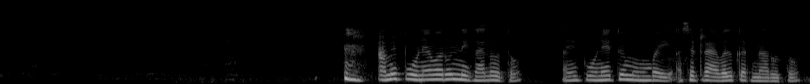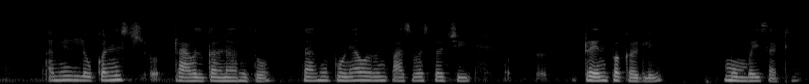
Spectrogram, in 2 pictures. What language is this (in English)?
Marathi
